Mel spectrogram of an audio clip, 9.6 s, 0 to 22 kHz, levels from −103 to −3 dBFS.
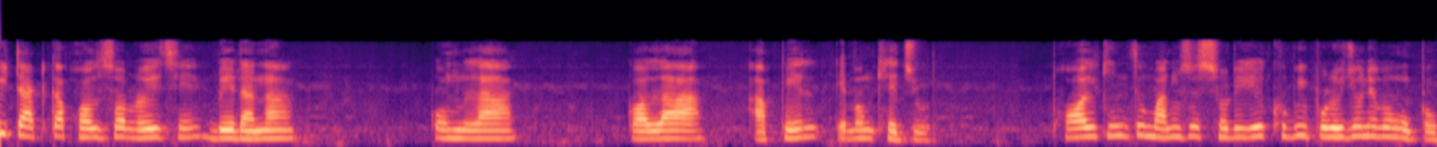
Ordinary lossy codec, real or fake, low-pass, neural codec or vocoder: none; fake; none; codec, 16 kHz, 2 kbps, FreqCodec, larger model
